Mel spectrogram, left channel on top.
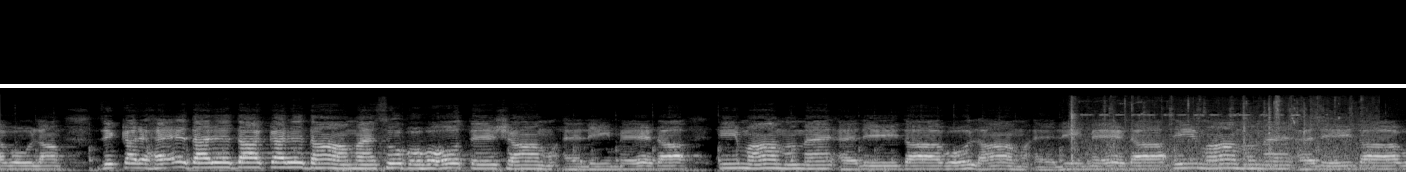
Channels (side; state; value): left; silent; 67 dB below the other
